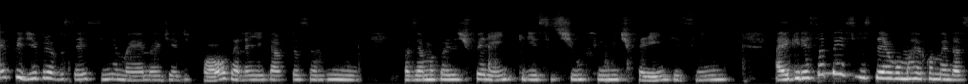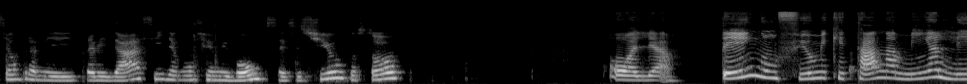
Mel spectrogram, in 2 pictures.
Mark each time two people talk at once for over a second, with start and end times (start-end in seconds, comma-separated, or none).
none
